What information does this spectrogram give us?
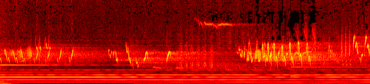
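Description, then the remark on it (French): Birds sing in quick, repeated high chirps and trills over a steady, sustained musical drone; the calls come in bursts, moderately loud. “Et alors Citadins et citadines abandonneront leur ville aux rongeurs, ils regagneront leur campagne d'antan pour y retrouver enfin la paix, bercée par le chant des oiseaux.”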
